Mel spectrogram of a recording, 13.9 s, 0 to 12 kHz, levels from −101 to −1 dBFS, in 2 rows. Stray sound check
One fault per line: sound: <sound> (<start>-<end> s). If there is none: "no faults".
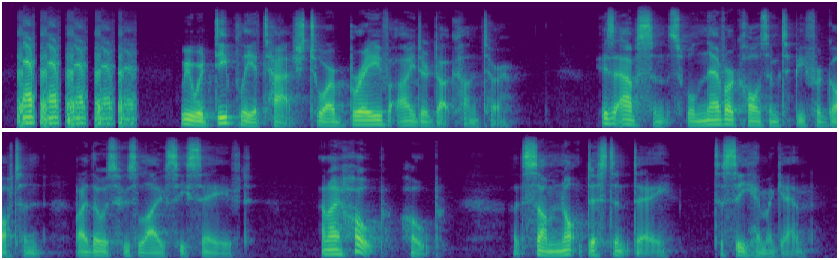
sound: laugh (0.1-1.1 s)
